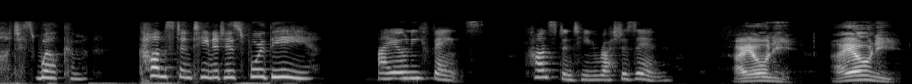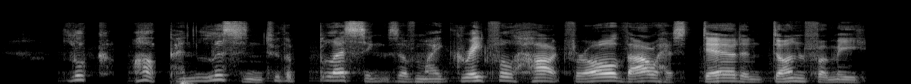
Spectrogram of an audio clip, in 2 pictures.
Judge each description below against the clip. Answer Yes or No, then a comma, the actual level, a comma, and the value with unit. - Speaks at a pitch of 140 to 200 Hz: Yes, medium, 185 Hz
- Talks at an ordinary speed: No, slow, 120 wpm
